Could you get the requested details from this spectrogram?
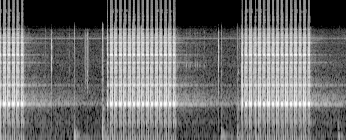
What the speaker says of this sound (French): on peut dès maintenant écouter la sonnerie finale obtenue par ce circuit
